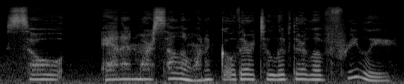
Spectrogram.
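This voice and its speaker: An actress playing an earnest, curious young hotel maid in a mystery video game, speaking thoughtfully and politely in casual conversation. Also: female voice, on the high side, moderate pace, darkish tone, a little hiss or hum, lightly acted. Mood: curious, hesitant.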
